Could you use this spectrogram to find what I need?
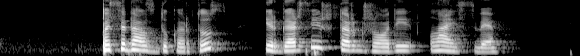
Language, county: Lithuanian, Klaipėda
